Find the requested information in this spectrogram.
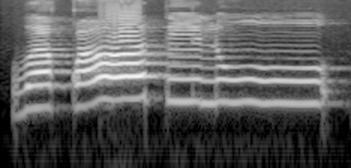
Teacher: قاف میں جو آپ کھینچیں گے آپ کی آواز موٹی کھینچے گی، اور لو میں جب آپ کھینچیں گے تو آپ کی آواز باریک کھینچے گی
